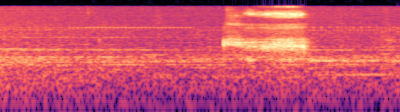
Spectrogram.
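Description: Mostly quiet room tone with a faint steady hum. A bit over two seconds in comes one short breath, a soft hiss lasting under a second.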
